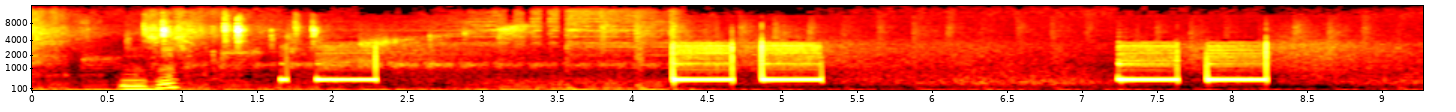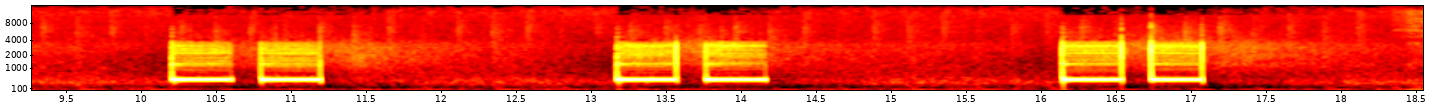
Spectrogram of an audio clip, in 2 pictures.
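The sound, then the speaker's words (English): A phone's ringing tone on an outgoing call to a contact from a phone book, a short burst of dialing beeps followed by five evenly spaced double rings, clear and steady, heard through the line against a low background hum. “Let's ring him. Pass the phone over.”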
